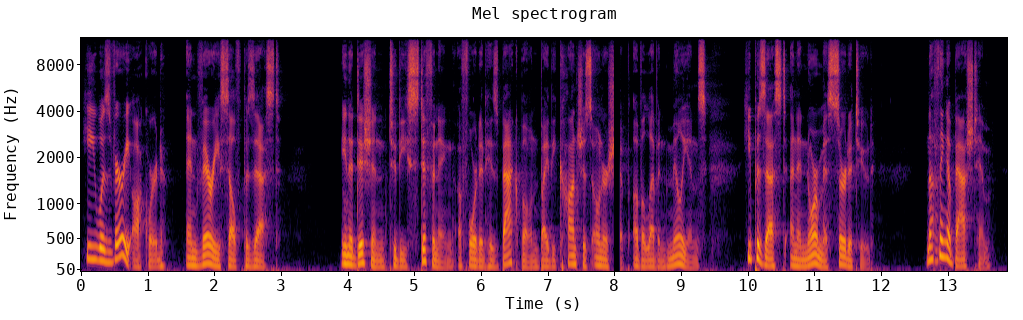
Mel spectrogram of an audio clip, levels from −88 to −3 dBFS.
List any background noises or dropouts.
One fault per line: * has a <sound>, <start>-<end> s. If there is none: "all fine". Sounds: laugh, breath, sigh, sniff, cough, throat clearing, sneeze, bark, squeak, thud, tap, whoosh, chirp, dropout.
* has a dropout, 8.0-8.1 s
